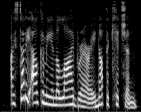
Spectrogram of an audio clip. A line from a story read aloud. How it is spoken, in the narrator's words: I snapped, forgetting to modulate my tone or accent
